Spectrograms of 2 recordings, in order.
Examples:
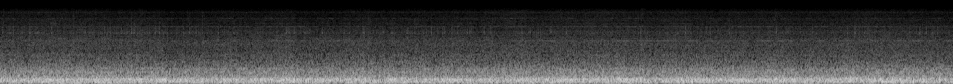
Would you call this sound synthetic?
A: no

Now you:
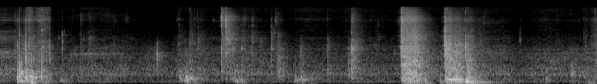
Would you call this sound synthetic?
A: yes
